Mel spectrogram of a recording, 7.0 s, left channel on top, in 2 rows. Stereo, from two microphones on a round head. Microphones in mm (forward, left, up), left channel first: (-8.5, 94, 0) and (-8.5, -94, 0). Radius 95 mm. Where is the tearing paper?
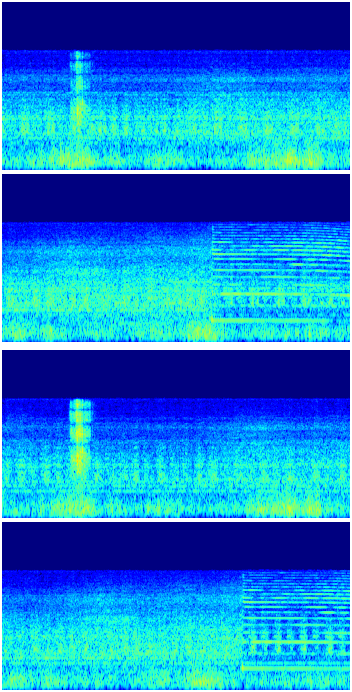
70° right (ahead or behind).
